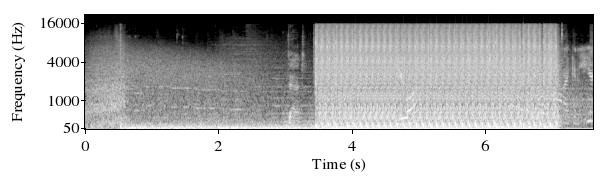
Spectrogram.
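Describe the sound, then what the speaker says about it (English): Automatic gunfire in ARMA 3, with distant rattling shots for a few seconds before a loud, close sustained burst of rapid fire that cuts off abruptly near the end. "Some of those shots went over my head."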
